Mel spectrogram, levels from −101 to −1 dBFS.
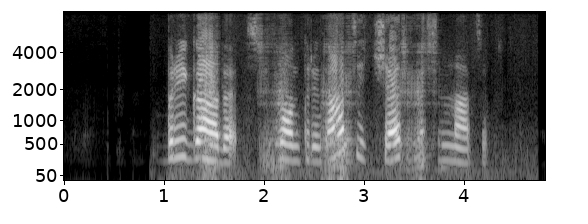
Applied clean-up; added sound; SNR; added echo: neural separator model SepFormer DNS4.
